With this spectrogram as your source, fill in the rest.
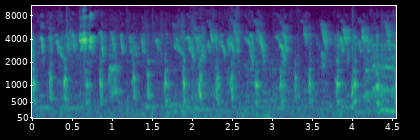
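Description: Chickens at a grandmother's village home give a busy run of clucks and squawks, close and moderately loud, with scattered calls overlapping and no speech.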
